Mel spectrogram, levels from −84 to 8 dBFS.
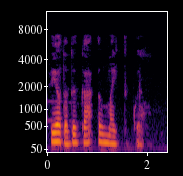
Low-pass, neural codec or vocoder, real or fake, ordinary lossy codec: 7.2 kHz; none; real; MP3, 48 kbps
